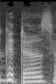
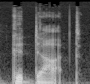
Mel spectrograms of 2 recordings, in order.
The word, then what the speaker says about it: Gadot: Can we start saying her name properly? Better. Her name is Gadot. She pronounces her own name Gadot on Saturday Night Live. – Thanks. Yeah, because she's like Israeli, not French. – Yeah, it's like a hard T.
